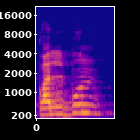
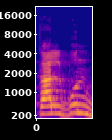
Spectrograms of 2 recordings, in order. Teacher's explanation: ایک ہے قلبن موٹے قاف کے ساتھ، اس کا معنی ہے دل، اور دوسرا قلبن باریک قاف کے ساتھ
